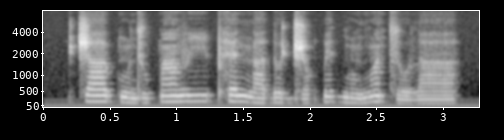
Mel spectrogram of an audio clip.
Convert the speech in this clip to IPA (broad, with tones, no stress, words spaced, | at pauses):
t͡ʃaː˦kʷũ˨du˨ pã˦viː˦pʰɛ˦ ŋa˨ɗʊ˨ d͡ʒɔ˨k͡pɪ˦ ɡ͡bũ˨ɡʷã˦ t͡so˨laː˦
